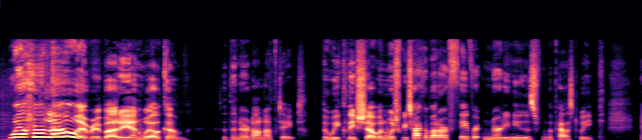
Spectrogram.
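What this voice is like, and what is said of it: Slight Midwestern American accent. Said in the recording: “your Midwest accent coming out? ... A little bit.”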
